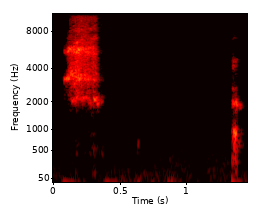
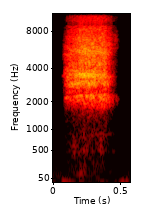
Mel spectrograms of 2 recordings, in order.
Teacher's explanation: this pull your tongue back toward the back of your mouth be sure your voice is off because this is a quiet sound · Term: sh sound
